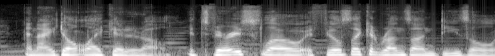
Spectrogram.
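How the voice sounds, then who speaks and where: Someone mumbles at a very fast pace with ordinary pitch variation, the sound dry and close with no echo, while music plays in the background. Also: man. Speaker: gaming streamer. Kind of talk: live stream gameplay commentary. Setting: home streaming setup. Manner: mumbling; soft-spoken.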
